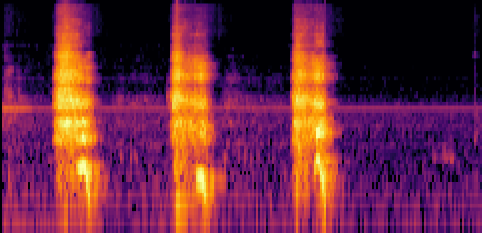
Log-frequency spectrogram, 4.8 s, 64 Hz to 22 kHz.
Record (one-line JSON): {"exhalation_length": "4.8 s", "exhalation_amplitude": 32704, "exhalation_signal_mean_std_ratio": 0.37, "survey_phase": "beta (2021-08-13 to 2022-03-07)", "age": "65+", "gender": "Female", "wearing_mask": "No", "symptom_sore_throat": true, "symptom_onset": "12 days", "smoker_status": "Ex-smoker", "respiratory_condition_asthma": false, "respiratory_condition_other": false, "recruitment_source": "REACT", "submission_delay": "3 days", "covid_test_result": "Negative", "covid_test_method": "RT-qPCR"}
